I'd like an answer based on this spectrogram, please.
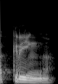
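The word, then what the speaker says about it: क्रीं: Cream या क्रिंग, दोनों में से कोई भी आप एक उच्चारण कर सकते हैं।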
